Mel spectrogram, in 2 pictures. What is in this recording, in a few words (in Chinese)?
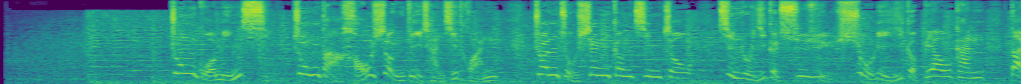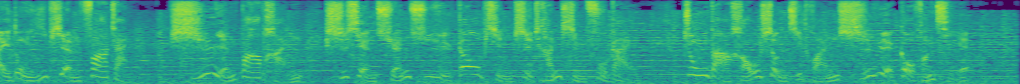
男 房地产 大气激昂; 中大豪盛; 年轻多变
